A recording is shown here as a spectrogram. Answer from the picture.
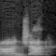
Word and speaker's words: Anja: Thank you for having us on your show, Anja. Thanks, Anja. I think I've said your name wrong and you've said my name wrong now. It's pronounced Anja, so being from Germany, the J is pronounced differently.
